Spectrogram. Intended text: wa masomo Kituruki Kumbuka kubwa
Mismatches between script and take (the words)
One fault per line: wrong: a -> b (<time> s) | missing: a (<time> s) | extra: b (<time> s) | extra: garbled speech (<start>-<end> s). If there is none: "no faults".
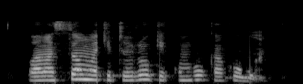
no faults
